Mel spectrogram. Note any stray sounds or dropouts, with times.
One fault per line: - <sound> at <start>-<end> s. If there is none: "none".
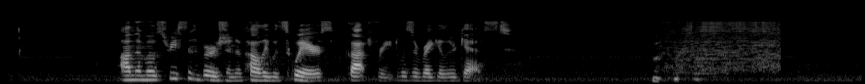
- laugh at 6.5-7.8 s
